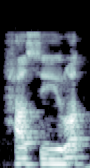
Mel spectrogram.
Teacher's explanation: র এখানে ডিপ হবে, আর তা এখানে হামস করবো একটু আমরা, একটু হালকা হাওয়া মানে একটু কন্টিনিউ থাকবে। হাসিরাত এভাবে।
